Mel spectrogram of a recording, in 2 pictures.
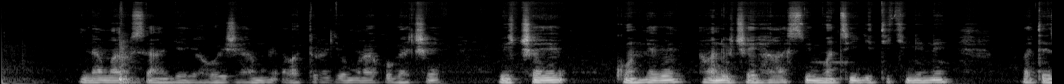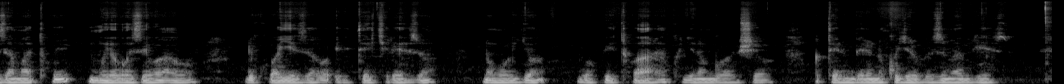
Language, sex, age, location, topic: Kinyarwanda, male, 25-35, Huye, health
